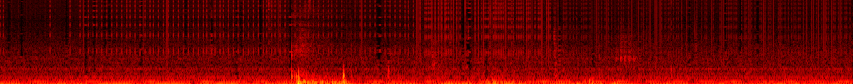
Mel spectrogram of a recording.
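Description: Faint steady low hum with a soft knock about three seconds in and a lighter one just after, as a MacBook logic board is handled and a USB-C cable is moved to its other port.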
